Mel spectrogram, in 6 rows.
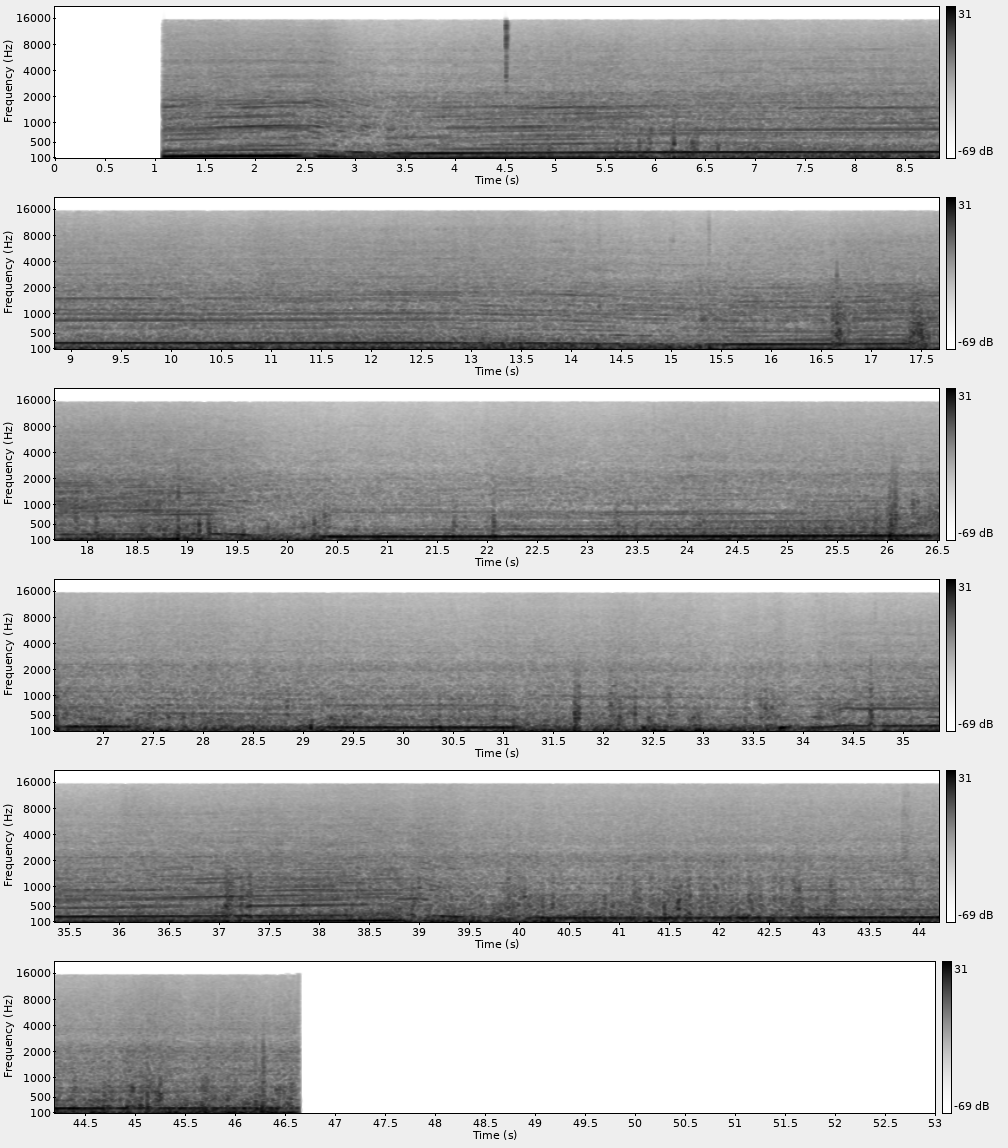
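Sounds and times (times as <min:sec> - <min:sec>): car engine driving: 0:01.1 - 0:46.6
road and wind noise: 0:01.1 - 0:46.7.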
